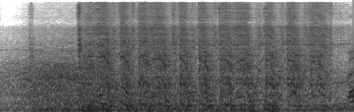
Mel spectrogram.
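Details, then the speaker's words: Laymor sweeper diesel engine, customer complaint of no crank and no start; after bleeding the injector lines, the starter grinds over sluggishly, about five turns a second, and never catches; the battery is running low, so it needs a jump start and glow plug preheat. "battery is going low okay we're going have to jump it off"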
